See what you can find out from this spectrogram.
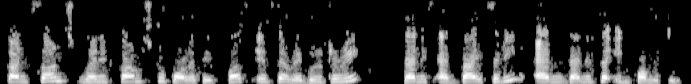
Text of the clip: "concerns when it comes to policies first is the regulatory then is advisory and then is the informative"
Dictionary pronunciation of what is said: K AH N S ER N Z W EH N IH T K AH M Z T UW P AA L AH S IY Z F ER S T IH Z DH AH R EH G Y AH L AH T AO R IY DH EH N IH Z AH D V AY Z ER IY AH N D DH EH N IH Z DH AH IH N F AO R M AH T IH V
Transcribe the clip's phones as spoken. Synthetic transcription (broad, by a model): K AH N S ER N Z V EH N IH T K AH M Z T UW P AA L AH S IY F ER S T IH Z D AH R EH G Y AH L AH T AO R IY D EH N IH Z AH D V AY S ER IY AH N D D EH N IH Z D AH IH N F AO R M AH T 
